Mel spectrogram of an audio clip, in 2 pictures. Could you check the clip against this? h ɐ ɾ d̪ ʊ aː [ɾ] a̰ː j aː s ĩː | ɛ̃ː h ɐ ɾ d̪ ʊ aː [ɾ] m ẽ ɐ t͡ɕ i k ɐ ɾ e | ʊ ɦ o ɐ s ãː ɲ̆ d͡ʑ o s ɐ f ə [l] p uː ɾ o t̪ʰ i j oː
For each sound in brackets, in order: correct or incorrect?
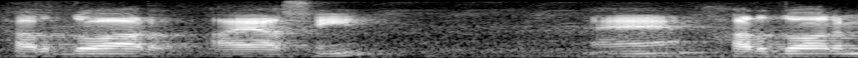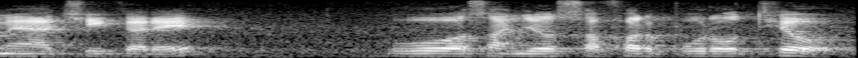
correct, correct, incorrect: ɾ

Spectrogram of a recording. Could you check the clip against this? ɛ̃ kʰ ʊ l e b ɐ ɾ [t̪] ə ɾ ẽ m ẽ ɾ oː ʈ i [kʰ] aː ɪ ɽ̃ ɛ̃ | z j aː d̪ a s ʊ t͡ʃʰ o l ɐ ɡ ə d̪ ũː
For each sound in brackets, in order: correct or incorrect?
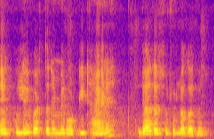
correct, incorrect: ʈʰ

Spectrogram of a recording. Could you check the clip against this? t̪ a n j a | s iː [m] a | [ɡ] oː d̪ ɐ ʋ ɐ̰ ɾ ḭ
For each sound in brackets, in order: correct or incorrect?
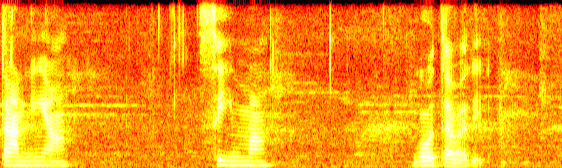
correct, correct

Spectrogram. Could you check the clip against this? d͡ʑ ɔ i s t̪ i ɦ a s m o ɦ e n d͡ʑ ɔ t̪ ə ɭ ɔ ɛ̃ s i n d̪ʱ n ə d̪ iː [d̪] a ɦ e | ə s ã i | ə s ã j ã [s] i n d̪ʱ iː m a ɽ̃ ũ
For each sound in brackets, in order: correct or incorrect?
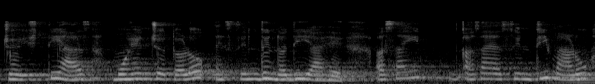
incorrect: none, correct

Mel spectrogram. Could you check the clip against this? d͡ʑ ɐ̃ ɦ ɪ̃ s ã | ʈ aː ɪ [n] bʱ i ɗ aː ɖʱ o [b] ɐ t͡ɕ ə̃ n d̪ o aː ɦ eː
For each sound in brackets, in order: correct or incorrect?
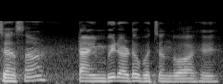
incorrect: m, correct

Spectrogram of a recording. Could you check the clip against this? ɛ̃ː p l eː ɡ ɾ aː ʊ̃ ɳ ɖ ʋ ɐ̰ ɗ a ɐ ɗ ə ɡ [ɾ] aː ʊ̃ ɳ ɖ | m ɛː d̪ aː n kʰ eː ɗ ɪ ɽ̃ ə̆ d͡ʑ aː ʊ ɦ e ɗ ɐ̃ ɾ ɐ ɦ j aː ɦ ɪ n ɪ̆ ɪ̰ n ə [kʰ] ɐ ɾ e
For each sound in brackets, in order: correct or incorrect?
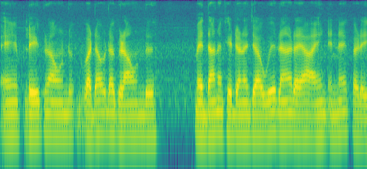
correct, incorrect: k

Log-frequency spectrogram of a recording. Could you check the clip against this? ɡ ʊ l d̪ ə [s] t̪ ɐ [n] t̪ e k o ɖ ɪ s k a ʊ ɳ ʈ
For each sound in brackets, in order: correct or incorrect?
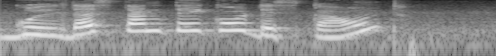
correct, correct

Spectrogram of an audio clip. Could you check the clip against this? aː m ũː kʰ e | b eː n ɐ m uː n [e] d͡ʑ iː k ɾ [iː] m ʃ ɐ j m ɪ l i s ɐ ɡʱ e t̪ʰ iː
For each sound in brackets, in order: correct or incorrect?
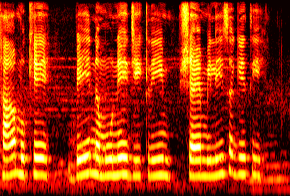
correct, correct

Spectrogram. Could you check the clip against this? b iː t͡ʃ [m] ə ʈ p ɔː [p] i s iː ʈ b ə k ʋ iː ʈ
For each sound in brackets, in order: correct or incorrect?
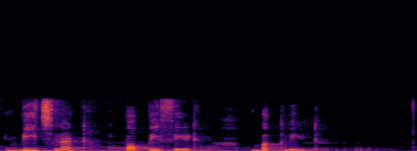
incorrect: n, correct

